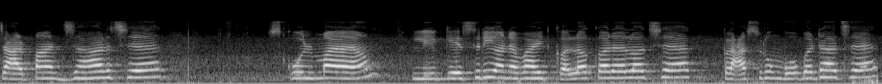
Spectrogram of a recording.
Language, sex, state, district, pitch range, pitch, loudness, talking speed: Gujarati, female, Gujarat, Valsad, 275-320 Hz, 285 Hz, -14 LUFS, 115 wpm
